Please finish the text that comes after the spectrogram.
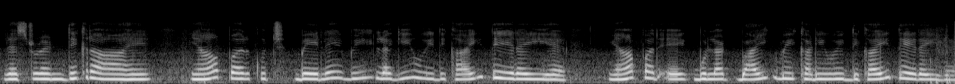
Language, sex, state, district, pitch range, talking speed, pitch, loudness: Hindi, female, Rajasthan, Jaipur, 240-270 Hz, 170 wpm, 250 Hz, -13 LUFS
